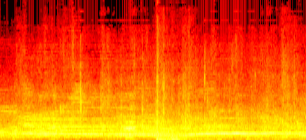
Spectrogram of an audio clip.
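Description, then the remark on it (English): A wrestling crowd cheers in a steady, dense roar, broken midway by a single heavy thud like a body slamming onto the mat, with the noise swelling slightly afterward. “Crowd seems to love it as well.”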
